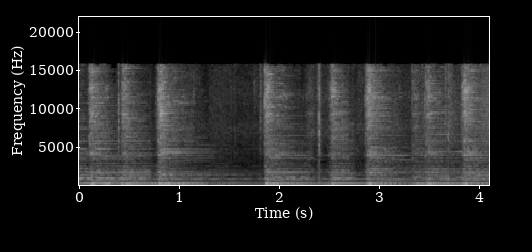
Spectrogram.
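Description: Strummed guitar playing a steady rhythm, with a short lull about a second in before the strumming picks up again.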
